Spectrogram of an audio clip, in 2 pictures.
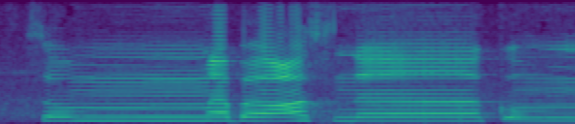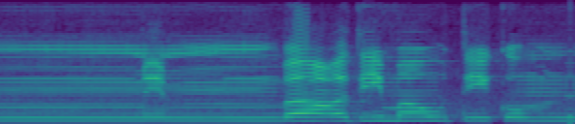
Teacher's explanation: اچھا، ثم میں یہاں پر زیادہ تر اسٹوڈنٹ کرتے ہیں کہ میم کو کھینچتے ہیں، کھینچنا نہیں ہے، صرف غنہ کرنا ہے، ثم نہیں پڑھنا ہے اس کو، ثم اس طریقے سے پڑھیں گے۔ من بعدی میں نون ساکن کے بعد اقلاب والا قاعدہ ہو رہا ہے، یہاں پر غنہ کر کے پڑھیں گے۔ میم ساکن کے بعد دوسری میم مشدد بھی آ رہی ہے، یہاں پر بھی غنہ کر کے پڑھیں گے۔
